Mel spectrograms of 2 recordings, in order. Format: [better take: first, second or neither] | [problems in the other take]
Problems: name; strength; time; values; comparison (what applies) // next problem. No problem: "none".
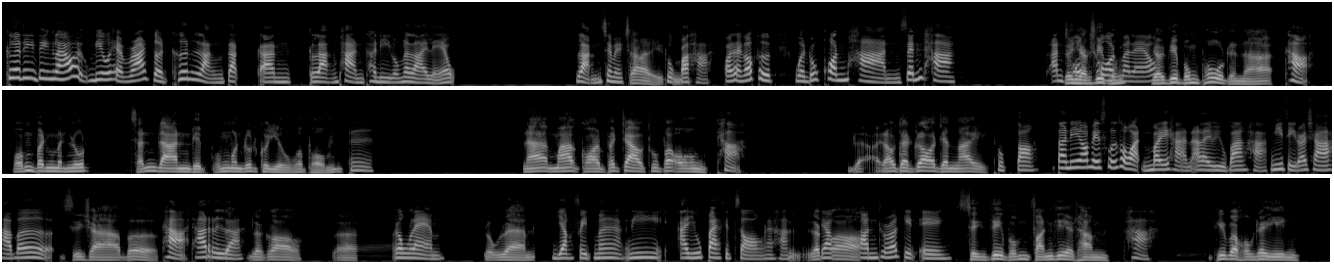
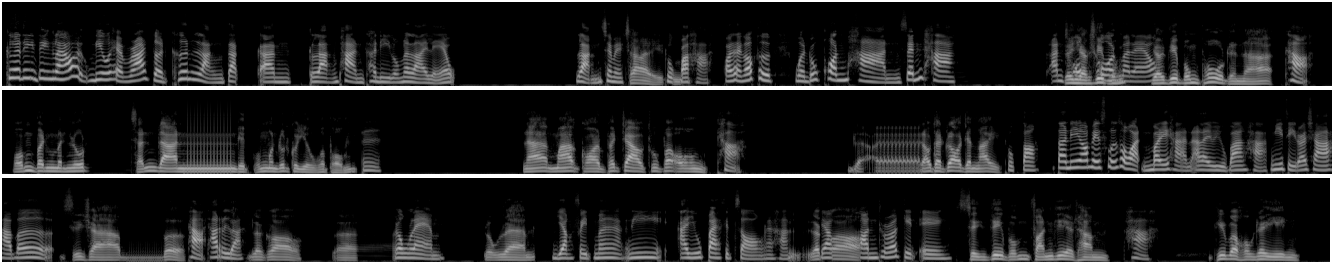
first | audio freezing; at 15 s, at 22 s and at 28 s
